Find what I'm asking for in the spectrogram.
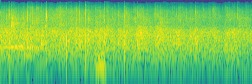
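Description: An audience claps steadily, a dense wash of many hands with a few sharper individual claps standing out, sustained at an even, moderate loudness throughout. The audience is applauding the event's organizer at a first-year event in Iowa City.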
